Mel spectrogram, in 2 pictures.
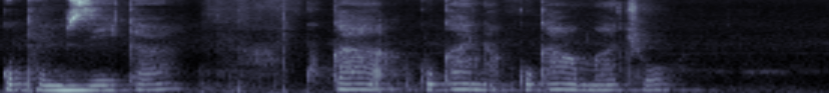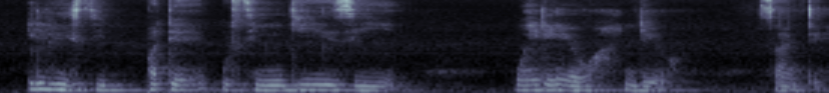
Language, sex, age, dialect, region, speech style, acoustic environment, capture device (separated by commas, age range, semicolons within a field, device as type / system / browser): Swahili, female, 18-24, Kenya - Kitui, Kenya, relaxed; focused; excited; happy, construction, mobile / Linux / Chrome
